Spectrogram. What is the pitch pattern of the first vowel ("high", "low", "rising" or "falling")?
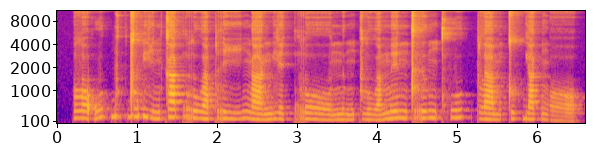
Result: low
